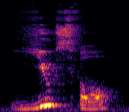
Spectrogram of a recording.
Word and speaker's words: useful: So the U in this case useful and unicorn useful unicorn makes a Y a Y sound.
